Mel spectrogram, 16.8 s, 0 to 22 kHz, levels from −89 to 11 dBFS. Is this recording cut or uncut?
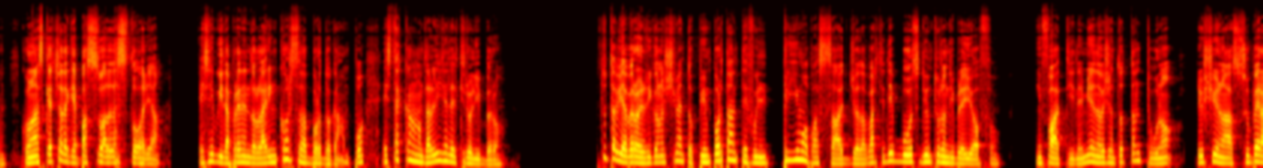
uncut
